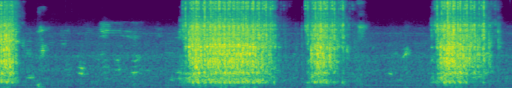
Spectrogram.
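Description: A sewing machine stitches piping onto a trouser cuff in three loud, separate bursts of a second or so each, with quieter pauses between them where faint handling sounds occur.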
